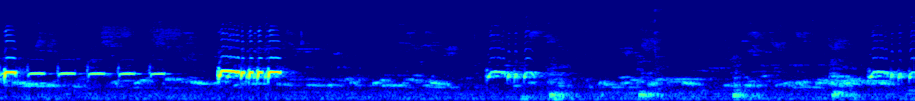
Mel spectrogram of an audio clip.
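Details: Local zebra dove song for training: evenly spaced mellow coo notes, then a loud bright stuttered burst, followed by softer lower warbling coos and occasional low knocks.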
